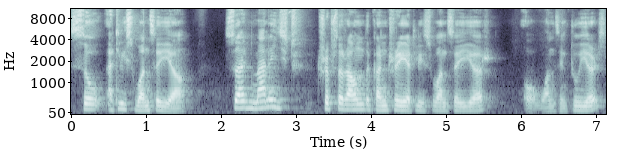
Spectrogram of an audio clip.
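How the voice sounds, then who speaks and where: At a moderate pace, a man with an Indian accent talks at a fairly high pitch with lively intonation. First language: Hindi. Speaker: spiritual teacher, former corporate executive. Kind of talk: interview.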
